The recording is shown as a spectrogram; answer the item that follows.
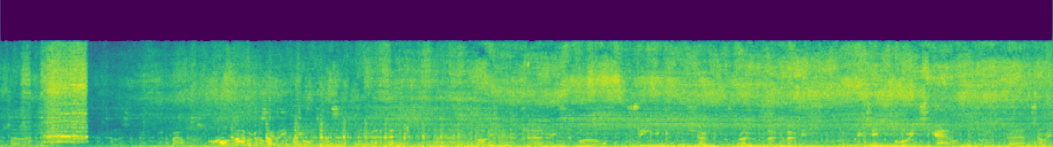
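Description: Miniature steam traction engines running: a loud burst of steam hiss in the first second that cuts off suddenly, then the steady, rapidly beating working sound of the engines as they drive past.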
